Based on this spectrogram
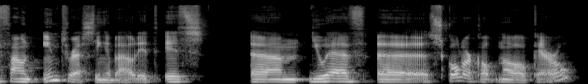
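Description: The recording is very clean, its background silent. A man speaks very slowly. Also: very even loudness. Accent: Dutch. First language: Dutch. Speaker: film scholar and writer. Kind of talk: casual chat.

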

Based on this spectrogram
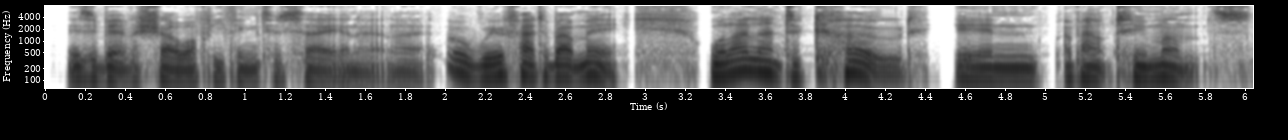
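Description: A man with an ordinary speaking voice talks at a fairly low pitch with lively intonation, the sound dry and close with no echo. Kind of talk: casual chat.

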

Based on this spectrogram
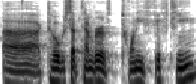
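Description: This is a man with an ordinary speaking voice, fairly low in pitch and with ordinary pitch variation. The recording is very clean, with a silent background. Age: 40s. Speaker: sneaker marketplace co-founder. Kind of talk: interview.

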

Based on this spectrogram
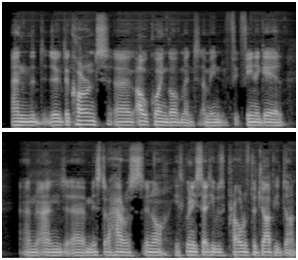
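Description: With a Limerick accent, a man talks at a fairly quick pace using fairly even intonation. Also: very clean recording, silent background. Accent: Irish (Limerick). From Ireland, County Limerick. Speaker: election candidate. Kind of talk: radio election debate.

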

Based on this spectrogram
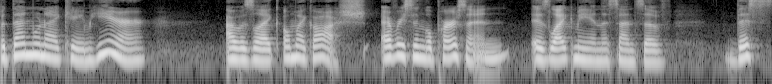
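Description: A dark, mellow tone with a Californian accent. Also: woman, medium pitch for a woman, ordinary pitch variation. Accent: general American (Californian). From Northern California (Mill Valley). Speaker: singer-songwriter. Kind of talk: casual chat. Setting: at host's house.

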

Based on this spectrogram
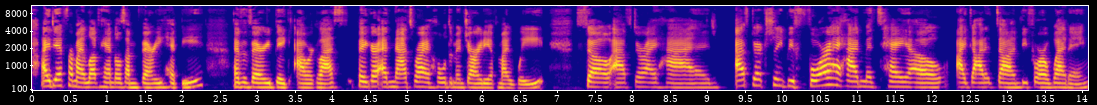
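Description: A woman's unremarkable speaking voice with an American accent, fairly low in pitch, at a moderate pace with fairly even intonation, in a dry, close sound with no echo. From New Jersey Shore. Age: 30s. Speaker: podcast guest, mother. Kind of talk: casual chat.

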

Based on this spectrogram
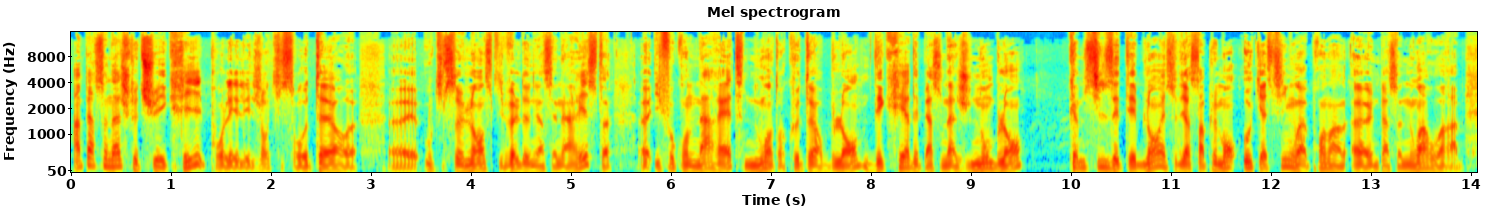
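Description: A man with a plain, everyday voice speaks at a fairly quick pace and a fairly low pitch, his intonation lively, in a dry, close sound with no echo on a very clean recording with a silent background. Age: 30s. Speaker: TV series director and co-writer. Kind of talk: casual chat. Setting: outdoors.

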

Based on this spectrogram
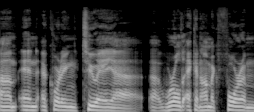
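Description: A man's medium-pitched voice with an American accent, dry and close with no echo. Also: very clean recording, silent background. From Kansas. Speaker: podcast co-host. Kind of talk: casual chat.

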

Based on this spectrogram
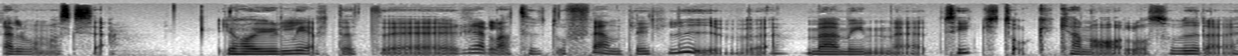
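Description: Recorded dry and close with no echo, a woman talks at a moderate pace and medium pitch, with ordinary pitch variation. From Skåne, southern Sweden. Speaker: podcast co-host. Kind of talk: casual chat. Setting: podcast studio in a coworking space.

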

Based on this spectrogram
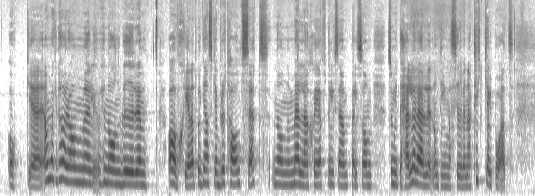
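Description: A woman talks in a normal speaking voice at a moderate pace, with ordinary pitch variation. The recording is very clean, with a silent background. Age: 30s. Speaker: author and journalist. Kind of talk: interview.

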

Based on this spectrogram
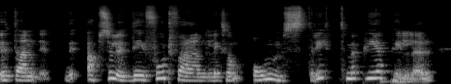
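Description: Lively intonation and vocal fry mark a woman's dark, mellow tone. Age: 30s. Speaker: podcast guest. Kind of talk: casual chat.

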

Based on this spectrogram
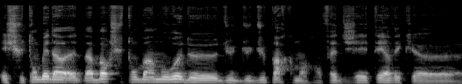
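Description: A man with a plain, everyday voice speaks at a moderate pace and fairly low pitch. The sound is dry and close, with no echo. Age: 30s. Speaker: football YouTuber and fan. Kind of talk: casual chat.

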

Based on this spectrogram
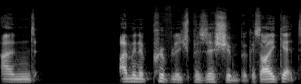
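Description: In a Liverpool accent, a man with a bright, sharp tone and medium pitch talks at a very fast pace, dry and close with no echo, on a very clean recording with a silent background. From Liverpool, England. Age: 40s. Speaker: podcast host and entrepreneur. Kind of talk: podcast interview. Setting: studio.

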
